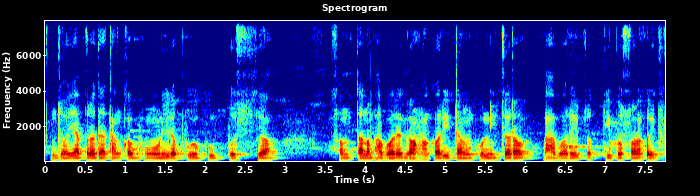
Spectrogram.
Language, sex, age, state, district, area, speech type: Odia, male, 18-30, Odisha, Kendujhar, urban, read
